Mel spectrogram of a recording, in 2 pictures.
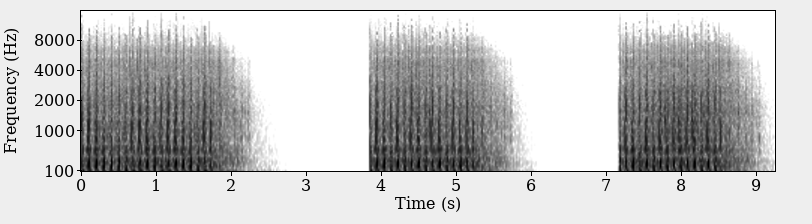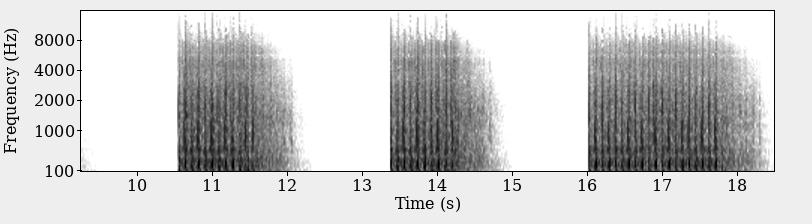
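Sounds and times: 
M-60 machine gun long burst: 0:00.0 - 0:02.2, 0:03.8 - 0:05.7, 0:07.2 - 0:09.0, 0:10.6 - 0:12.0, 0:13.4 - 0:14.7, 0:16.0 - 0:18.3.

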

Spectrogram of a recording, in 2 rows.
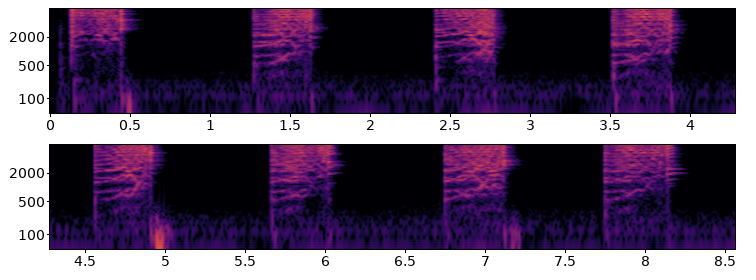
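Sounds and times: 
carving knife being sharpened slowly: 0:00.0 - 0:00.6, 0:01.3 - 0:01.7, 0:02.4 - 0:02.9, 0:03.5 - 0:04.0, 0:04.6 - 0:05.0, 0:05.6 - 0:08.3.

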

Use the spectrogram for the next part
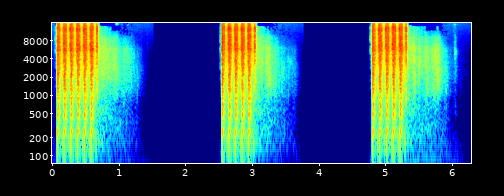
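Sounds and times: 
AK47 long bursts: 0:00.0 - 0:01.2, 0:02.5 - 0:03.5, 0:04.8 - 0:06.0.

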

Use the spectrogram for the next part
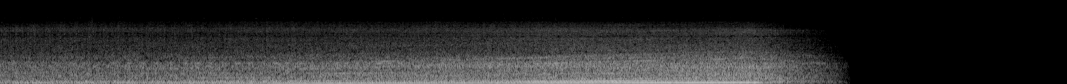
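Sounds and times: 
coach bus starting and pulling away: 0:00.0 - 0:08.5.

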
